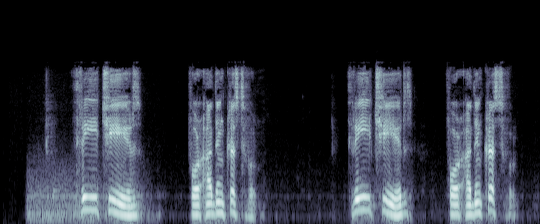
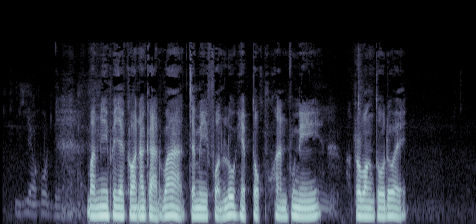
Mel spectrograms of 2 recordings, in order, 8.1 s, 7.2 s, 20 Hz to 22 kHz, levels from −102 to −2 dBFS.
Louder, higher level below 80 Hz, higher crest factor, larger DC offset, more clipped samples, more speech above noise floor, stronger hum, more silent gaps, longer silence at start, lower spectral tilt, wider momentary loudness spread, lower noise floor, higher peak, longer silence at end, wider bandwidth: first, -17 LUFS vs -26 LUFS; about the same, -54 dBFS vs -58 dBFS; about the same, 16 dB vs 18 dB; neither; neither; first, 57 dB vs 51 dB; neither; neither; second, 0.45 s vs 1.05 s; second, -5 dB/octave vs -8.5 dB/octave; first, 18 LU vs 7 LU; about the same, -73 dBFS vs -76 dBFS; first, -2 dBFS vs -8 dBFS; second, 0.4 s vs 1.05 s; second, 7.8 kHz vs 10 kHz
